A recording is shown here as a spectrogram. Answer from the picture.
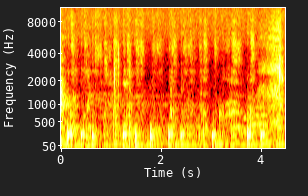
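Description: Faint writing sounds: a pen moving over a surface in short, irregular strokes.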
